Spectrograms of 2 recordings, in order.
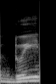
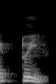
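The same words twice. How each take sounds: First: "दुई" starting on a voiced d; d sound, the wrong way. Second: "तुई" starting on an unvoiced t; t sound, the correct way. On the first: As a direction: demonstrate the mistaken "दुई" with a d. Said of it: "इसको दुई नहीं हम कहेंगे". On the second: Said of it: "डी को जो है वो ते से प्रोनाउंस करेंगे". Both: Shown as a demonstration.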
